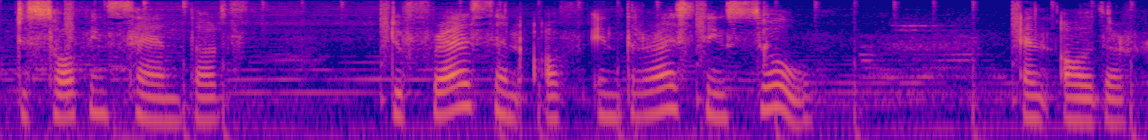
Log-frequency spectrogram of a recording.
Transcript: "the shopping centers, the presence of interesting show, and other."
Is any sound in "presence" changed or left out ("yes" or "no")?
yes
